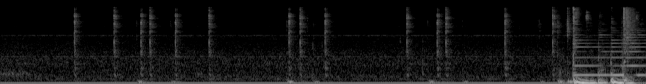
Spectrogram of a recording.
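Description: Scattered single clicks of a computer mouse as envelope points are placed, over a low steady hum. About five and a half seconds in, a drum loop run through a comb filter and delay starts playing, with low kick thumps and a ringing pitched tone.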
